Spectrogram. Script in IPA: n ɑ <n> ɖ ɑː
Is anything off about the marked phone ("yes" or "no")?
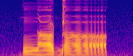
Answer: yes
